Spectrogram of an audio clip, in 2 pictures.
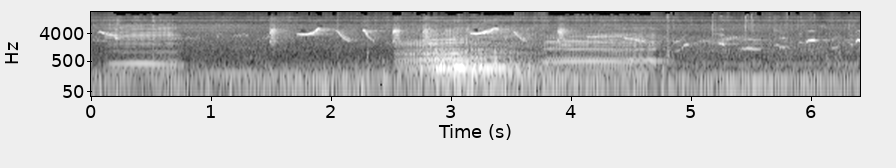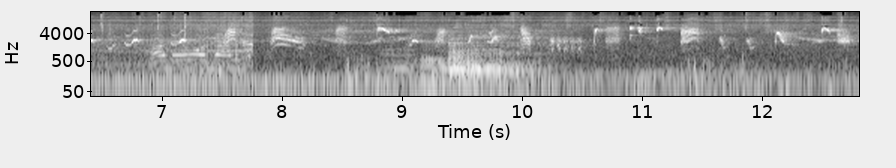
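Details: Herd of healthy cattle walking together back to their barn with a herder: several low, harmonic-rich moos, some rising and falling in pitch, spaced a few seconds apart, over steady busy chirping of many small birds.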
